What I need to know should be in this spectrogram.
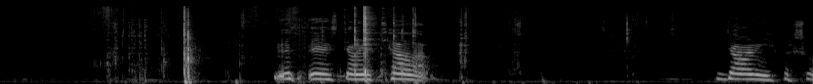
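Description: A plastic case rattles and clicks in hands.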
